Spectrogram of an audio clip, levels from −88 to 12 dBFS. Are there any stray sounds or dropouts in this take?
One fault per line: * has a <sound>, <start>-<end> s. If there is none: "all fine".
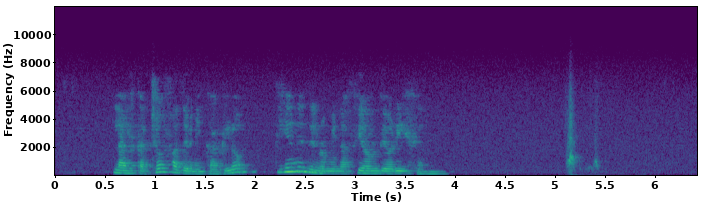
* has a whoosh, 5.1-5.5 s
